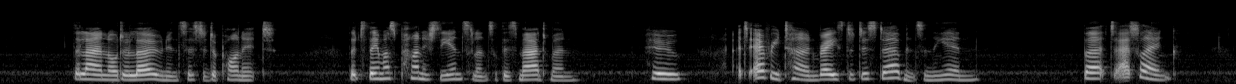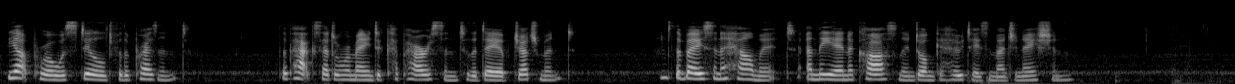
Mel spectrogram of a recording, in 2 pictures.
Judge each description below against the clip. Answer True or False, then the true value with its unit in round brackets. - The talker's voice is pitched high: True (225 Hz)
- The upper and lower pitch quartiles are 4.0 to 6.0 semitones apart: False (3.5 semitones)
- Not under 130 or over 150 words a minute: True (145 wpm)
